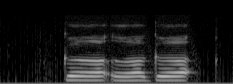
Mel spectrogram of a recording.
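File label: "ge" bopomofo, Chinese; phonetics; bpmf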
